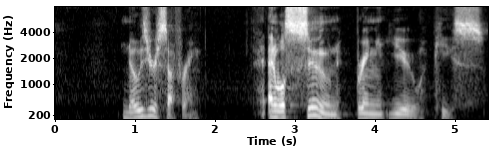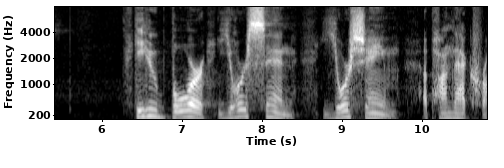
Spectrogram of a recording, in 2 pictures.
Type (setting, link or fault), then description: setting, large echoing room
